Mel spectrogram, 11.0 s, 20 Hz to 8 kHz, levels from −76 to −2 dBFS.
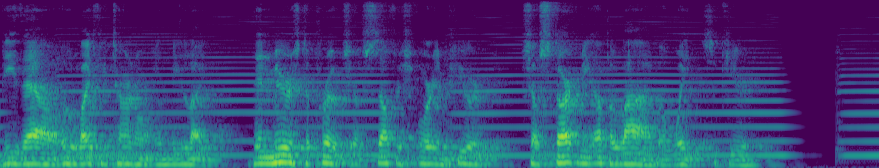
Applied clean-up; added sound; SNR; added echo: none; Bowed string instrument; 15 dB; reverberation time 1.2 s.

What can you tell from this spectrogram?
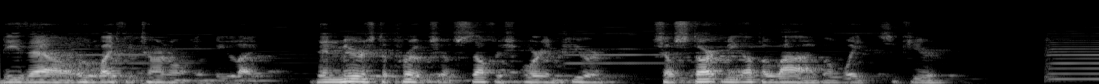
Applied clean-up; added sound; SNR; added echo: classical method WPE with log-MMSE.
